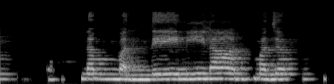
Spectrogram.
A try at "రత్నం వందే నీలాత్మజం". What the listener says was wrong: మీరు నీలాత్మజం అన్నారు, నీకి దీర్ఘం లేదు అక్కడ, నీ.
